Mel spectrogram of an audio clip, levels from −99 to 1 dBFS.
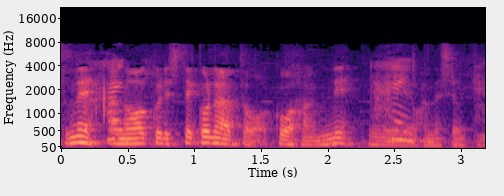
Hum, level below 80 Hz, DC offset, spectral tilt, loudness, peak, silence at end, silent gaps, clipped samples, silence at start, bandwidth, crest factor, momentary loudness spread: none; -56 dBFS; under 0.1%; -5.5 dB/octave; -27 LUFS; -10 dBFS; 0 s; none; under 0.1%; 0 s; 8 kHz; 16 dB; 8 LU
